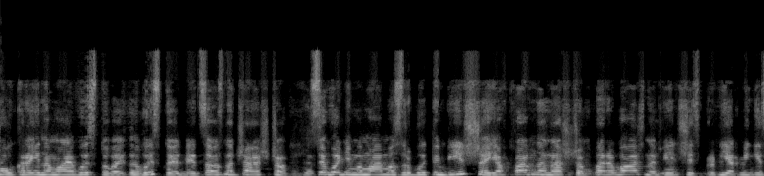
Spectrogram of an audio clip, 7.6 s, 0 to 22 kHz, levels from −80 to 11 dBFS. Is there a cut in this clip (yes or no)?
no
